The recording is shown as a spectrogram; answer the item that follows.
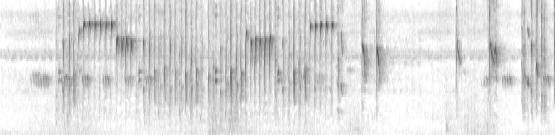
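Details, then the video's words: Clear-voiced plain-throated sunbird song of sharp 'tembakan' bursts: a long, crowded, high-pitched twittering phrase with thin sustained whistles, then scattered short sharp chips after it. "KOLIBRI NINJA GACOOR FULL TEMBAKAN TAJAM||suara jernih"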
